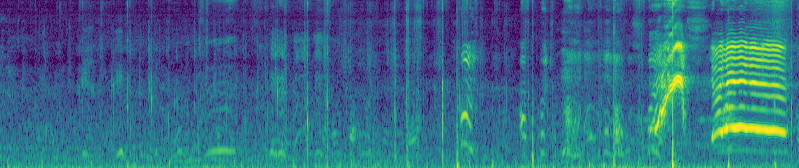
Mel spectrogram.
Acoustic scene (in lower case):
park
